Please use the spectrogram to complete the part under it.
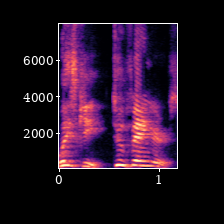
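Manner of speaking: very high, very loud, shrill barking voice. Retelling a father's demands at dinner: imitating someone barking orders. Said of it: "my dad barking orders at me".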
